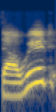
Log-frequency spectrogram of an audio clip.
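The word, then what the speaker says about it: דויד: would be dawid dawid both are pronounced the same it's dawid and dawid but some scribes decide to add the yod to convey that there's that is sound same thing in the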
